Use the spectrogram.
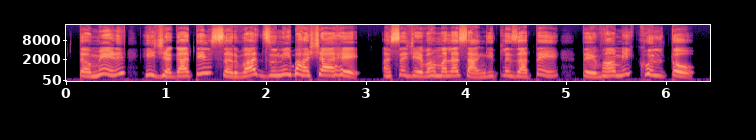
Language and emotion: Marathi, happy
